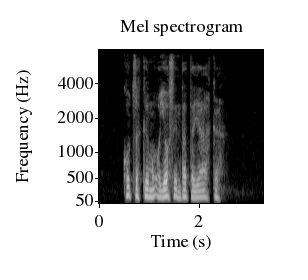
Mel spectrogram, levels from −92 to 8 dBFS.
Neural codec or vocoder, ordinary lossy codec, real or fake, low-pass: none; MP3, 48 kbps; real; 7.2 kHz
